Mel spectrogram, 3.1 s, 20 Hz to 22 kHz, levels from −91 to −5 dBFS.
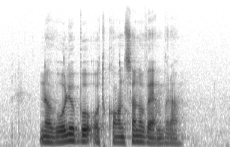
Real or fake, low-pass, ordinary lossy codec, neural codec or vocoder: real; 19.8 kHz; none; none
